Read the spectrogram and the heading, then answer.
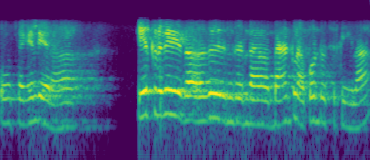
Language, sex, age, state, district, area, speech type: Tamil, female, 18-30, Tamil Nadu, Ariyalur, rural, conversation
